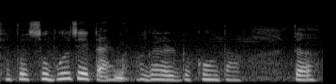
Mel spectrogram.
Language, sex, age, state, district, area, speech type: Sindhi, female, 30-45, Gujarat, Kutch, rural, spontaneous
